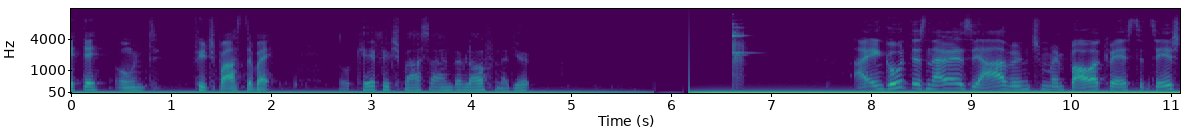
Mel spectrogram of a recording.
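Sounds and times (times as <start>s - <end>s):
speech: 0.0s - 2.1s, 2.7s - 4.7s, 7.8s - 11.0s
two glasses clinking in a toast: 6.6s - 7.0s.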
